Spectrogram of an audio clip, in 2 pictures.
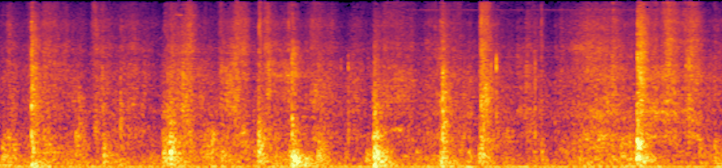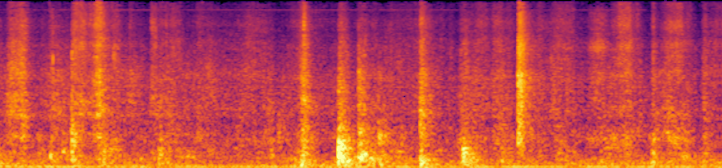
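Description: Irregular thuds and slaps of children's taekwondo sparring: padded kicks and punches landing and feet stamping on foam mats, about a dozen knocks at uneven intervals over a steady low hum.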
